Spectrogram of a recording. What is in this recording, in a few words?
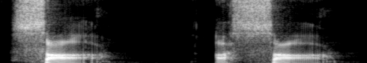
Voiceless alveolar sibilant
